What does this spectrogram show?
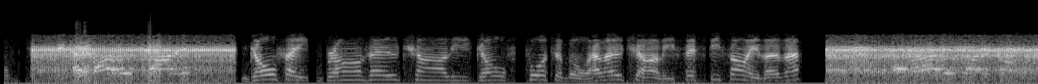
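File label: amateur radio contact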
